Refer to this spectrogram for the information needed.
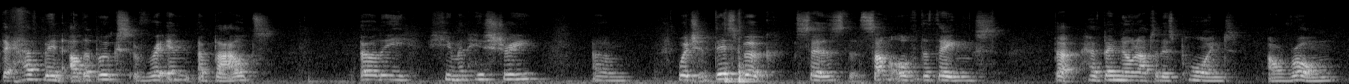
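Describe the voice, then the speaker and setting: A woman's voice: mid-range voice, steady tone, slow pace, a bit bright, slight background noise. Rambling woman. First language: Dutch. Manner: rambling, frequent ums and restarts. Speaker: book vlogger. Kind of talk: casual book talk to camera. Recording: roomy echo, faint ambience.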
